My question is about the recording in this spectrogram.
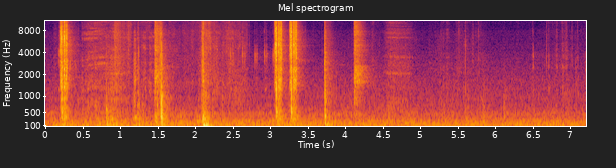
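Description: Nikon D500 DSLR shutter firing a series of single test shots: about seven sharp, irregularly spaced clicks in the first four seconds, then quiet room noise.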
